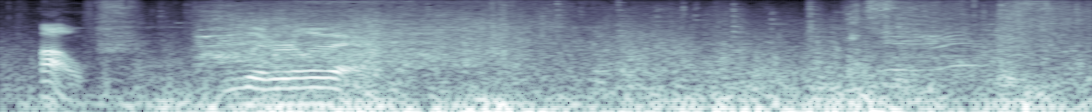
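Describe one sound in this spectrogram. A large monster roars.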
